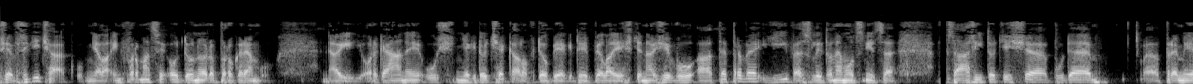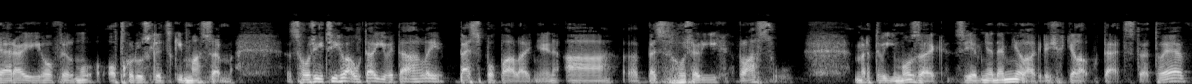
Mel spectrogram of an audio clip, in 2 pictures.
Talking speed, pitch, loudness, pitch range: 145 wpm, 95 Hz, -15 LUFS, 90-110 Hz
